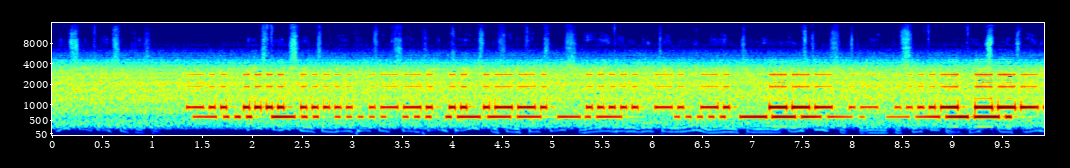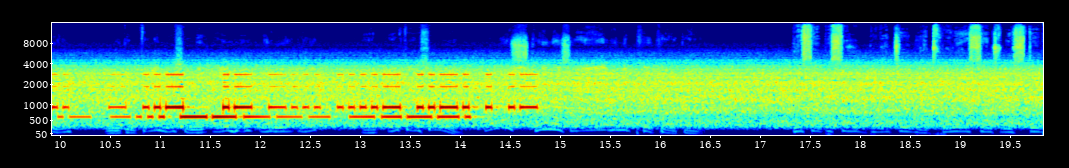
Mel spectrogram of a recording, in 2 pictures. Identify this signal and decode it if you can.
Morse code, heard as two keyed tones, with radio static, fading, room echo and speech in English. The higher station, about 21 wpm, 920 Hz: DH5PIP 5NN OA48 TU AB4FEA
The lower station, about 21 wpm, 610 Hz: BD5SJK 599 AB09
